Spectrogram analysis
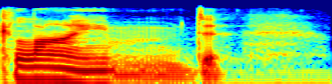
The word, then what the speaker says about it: climbed: climb حرف ب لا ينطق نقول climbed.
